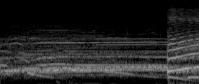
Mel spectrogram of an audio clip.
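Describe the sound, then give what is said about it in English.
A live show audience cheers and whoops loudly when asked to make some noise, a steady, dense roar of many voices, with rising and falling shouts, swelling slightly near the end. “everyone in attendance is a judge. If you've seen Fresh Produce before, make some noise.”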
